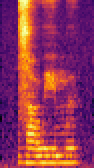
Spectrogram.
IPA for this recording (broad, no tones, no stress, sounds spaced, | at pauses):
zˤ ɛ w e m ə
